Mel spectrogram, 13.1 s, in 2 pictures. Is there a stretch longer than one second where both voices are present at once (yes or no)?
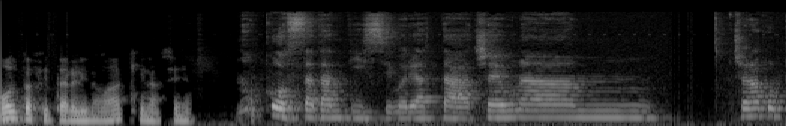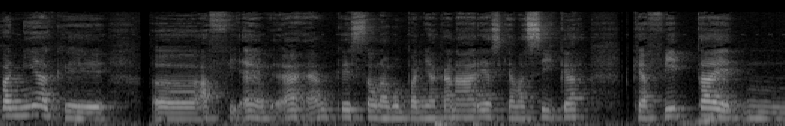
no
